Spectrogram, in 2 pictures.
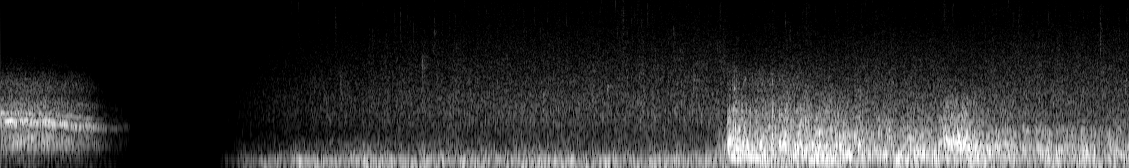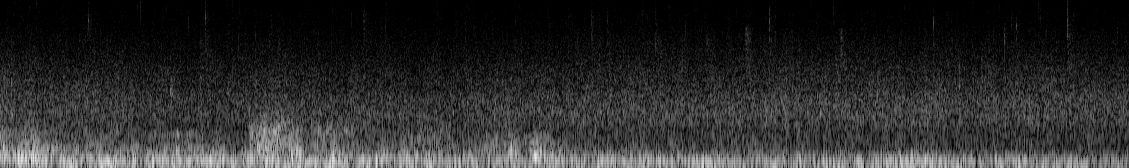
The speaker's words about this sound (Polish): A potem słychać było odgłosy burzy i padającego deszczu.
